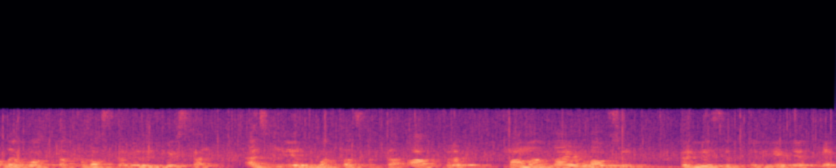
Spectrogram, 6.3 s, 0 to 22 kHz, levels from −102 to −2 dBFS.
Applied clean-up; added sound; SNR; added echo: none; Applause; 16 dB; reverberation time 0.6 s.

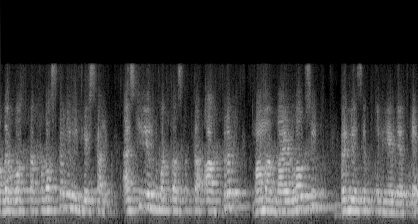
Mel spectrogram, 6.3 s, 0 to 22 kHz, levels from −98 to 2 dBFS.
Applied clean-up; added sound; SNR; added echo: neural separator model SepFormer DNS4.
